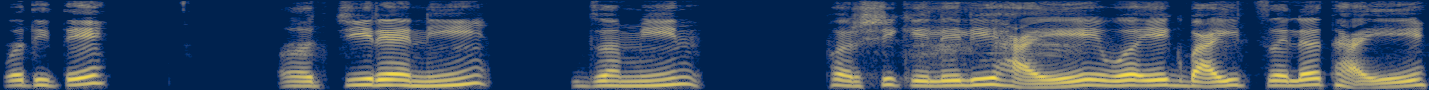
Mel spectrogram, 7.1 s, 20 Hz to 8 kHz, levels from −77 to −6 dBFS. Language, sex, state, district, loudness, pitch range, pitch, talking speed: Marathi, male, Maharashtra, Sindhudurg, -16 LUFS, 155-190 Hz, 170 Hz, 110 wpm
